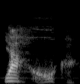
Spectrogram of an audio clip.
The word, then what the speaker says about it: Yah: or yah or yah that's technically how it is yah the pronunciation is almost silent but with a strong H praise to Jah yah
